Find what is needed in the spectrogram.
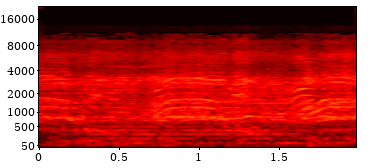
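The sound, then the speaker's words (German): Supporters chant Abiy Ahmed's name in the streets of Addis Ababa, a loud and dense crowd roar of many voices yelling together in waves that swell and ease without pause. “Anfang 2018 rufen Anhänger auf den Straßen der Hauptstadt Addis Abeba immer wieder seinen Namen.”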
